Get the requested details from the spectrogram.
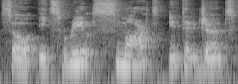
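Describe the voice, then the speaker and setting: In a French accent, a man speaks with ordinary pitch variation amid audible room echo. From France, French Riviera; France. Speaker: programming instructor; online course instructor. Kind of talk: online course tutorial. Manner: hesitant, many fillers. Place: home room.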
